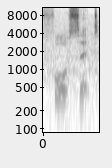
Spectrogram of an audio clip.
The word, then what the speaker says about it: Fawcett: sure what about to her yeah her surname Forsett I know it in the United Sates we pronounce faucet obviously in in in the item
